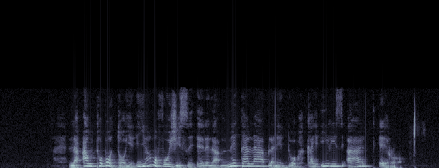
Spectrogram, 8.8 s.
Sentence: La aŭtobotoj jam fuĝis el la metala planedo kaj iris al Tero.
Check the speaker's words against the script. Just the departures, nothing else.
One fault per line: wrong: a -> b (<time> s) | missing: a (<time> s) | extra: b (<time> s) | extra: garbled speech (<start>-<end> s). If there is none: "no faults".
no faults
